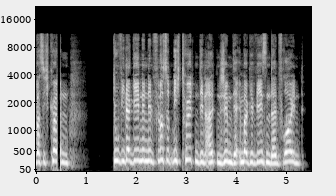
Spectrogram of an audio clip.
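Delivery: high, loud, pleading terror; frightened man on his knees begging a ghost for mercy; stammering in terror. A narrator's reading. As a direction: beg for your life, voice cracking high.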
